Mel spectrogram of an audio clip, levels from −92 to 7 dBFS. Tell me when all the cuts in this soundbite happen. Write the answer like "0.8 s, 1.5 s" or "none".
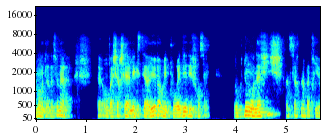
none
